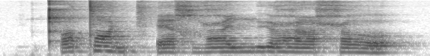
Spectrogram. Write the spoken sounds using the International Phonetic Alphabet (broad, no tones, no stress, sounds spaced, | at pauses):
qʼ i tˤ i ɡ t͡sʼ æ χ ɔ̤ ʕ i m ʉ ʕ ɑ ħ ɔ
